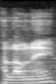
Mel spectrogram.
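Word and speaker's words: Halone: if alone is kind it is pronounced pronounced hellone but it's lame so i refuse to say helloni if alone is kind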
